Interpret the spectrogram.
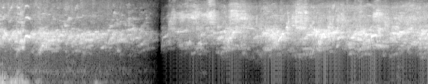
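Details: Pet budgerigar warbling happily, a steady buzzy chatter with a short break partway, then resuming louder with quick chirped notes, low rumble at the start.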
